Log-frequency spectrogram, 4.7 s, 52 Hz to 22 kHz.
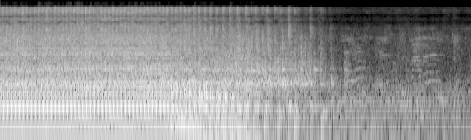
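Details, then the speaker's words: Sanchin 30 sprayer pump that knocked loudly (suspected bearing or connecting rod play), after repair and refilling crankcase with about half a liter of Mesran Super oil: even, regular pulse with no knocking; normal running. "selesai permasalahan selesai tidak klepek-klotok lagi terima kasih"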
